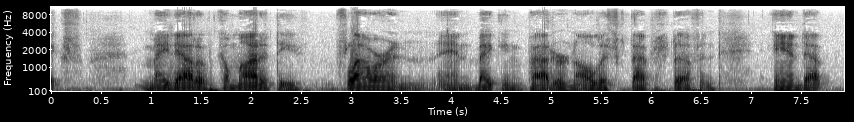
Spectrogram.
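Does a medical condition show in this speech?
Yes: Parkinson's; tremors as early symptom.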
